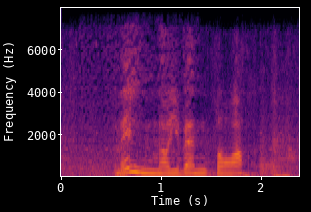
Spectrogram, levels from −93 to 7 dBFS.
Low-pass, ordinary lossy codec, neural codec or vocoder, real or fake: 7.2 kHz; Opus, 24 kbps; codec, 16 kHz, 1.1 kbps, Voila-Tokenizer; fake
